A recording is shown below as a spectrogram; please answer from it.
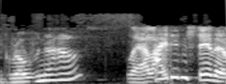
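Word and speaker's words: Grosvenor: say uh uh the grosner house sir shall we say it correctly and call it the groer house well I didn't stay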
